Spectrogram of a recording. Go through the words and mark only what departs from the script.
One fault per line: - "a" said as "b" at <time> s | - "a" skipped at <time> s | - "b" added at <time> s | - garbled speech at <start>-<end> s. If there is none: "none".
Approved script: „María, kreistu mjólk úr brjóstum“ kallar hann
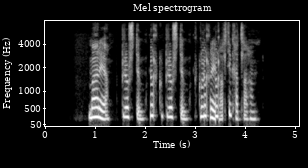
- "kreistu" said as "brjóstum" at 1.6 s
- garbled speech at 3.0-3.7 s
